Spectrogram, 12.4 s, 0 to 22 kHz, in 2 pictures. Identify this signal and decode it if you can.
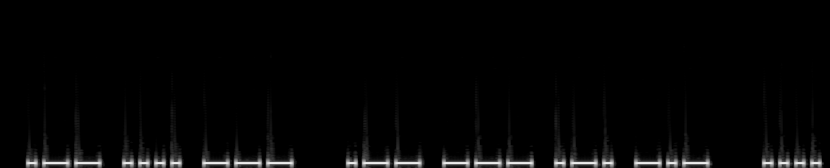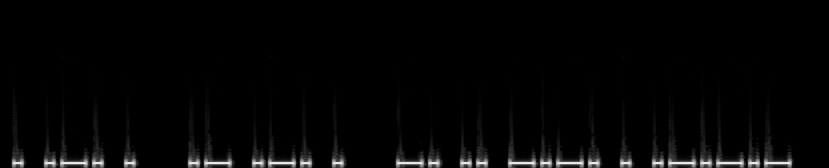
Morse code, heard as a keyed tone, about 20 wpm, 700 Hz. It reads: WHO WORK HERE ARE NICE.
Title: Sentences with 3-Word Phrases - 20wpm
